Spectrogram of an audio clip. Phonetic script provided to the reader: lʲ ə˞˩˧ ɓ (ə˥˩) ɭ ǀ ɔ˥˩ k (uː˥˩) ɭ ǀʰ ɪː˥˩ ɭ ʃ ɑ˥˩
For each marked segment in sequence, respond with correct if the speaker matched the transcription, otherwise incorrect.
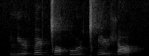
correct, correct

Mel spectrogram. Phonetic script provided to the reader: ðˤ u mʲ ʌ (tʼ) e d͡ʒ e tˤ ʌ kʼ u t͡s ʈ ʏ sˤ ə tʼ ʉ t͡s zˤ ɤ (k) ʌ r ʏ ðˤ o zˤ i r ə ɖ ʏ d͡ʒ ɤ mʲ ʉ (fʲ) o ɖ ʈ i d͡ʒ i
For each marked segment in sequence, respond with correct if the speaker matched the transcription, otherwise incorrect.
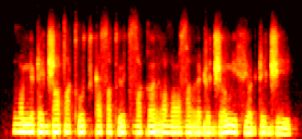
incorrect, correct, correct

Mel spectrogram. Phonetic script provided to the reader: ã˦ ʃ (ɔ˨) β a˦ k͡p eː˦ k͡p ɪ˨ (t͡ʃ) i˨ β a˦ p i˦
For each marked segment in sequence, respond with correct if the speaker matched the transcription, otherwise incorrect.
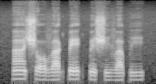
correct, incorrect

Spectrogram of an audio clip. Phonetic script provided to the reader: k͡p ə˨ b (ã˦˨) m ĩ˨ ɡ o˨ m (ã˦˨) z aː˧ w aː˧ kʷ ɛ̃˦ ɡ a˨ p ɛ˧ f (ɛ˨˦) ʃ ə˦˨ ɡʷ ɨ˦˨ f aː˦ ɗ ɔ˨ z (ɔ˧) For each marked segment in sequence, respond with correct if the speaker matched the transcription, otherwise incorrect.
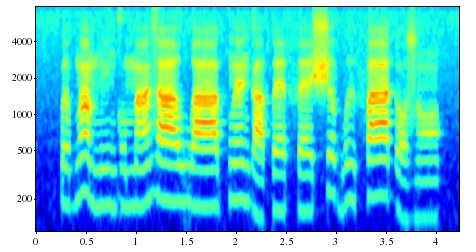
correct, incorrect, incorrect, incorrect

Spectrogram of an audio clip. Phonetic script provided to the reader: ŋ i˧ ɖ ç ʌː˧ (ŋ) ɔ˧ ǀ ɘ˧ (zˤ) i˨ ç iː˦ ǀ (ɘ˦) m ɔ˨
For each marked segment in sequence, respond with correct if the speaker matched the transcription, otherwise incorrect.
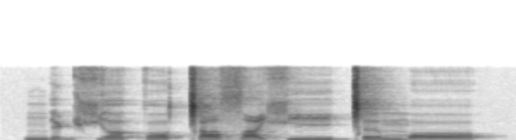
incorrect, correct, correct

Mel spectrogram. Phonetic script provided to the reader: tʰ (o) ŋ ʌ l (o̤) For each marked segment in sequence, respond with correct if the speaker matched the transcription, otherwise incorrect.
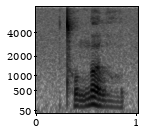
correct, correct

